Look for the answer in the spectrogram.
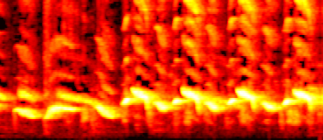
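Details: Caged Chinese hwamei, a fully tamed bird that fans its tail, delivering bright, loud whistled song: a long sliding note, then quick looping up-and-down whistles repeated in a rapid even series.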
